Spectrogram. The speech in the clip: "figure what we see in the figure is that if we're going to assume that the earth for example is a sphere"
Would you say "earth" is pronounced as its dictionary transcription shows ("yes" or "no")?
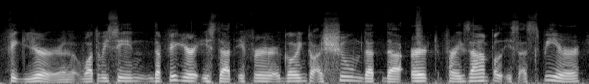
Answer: no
